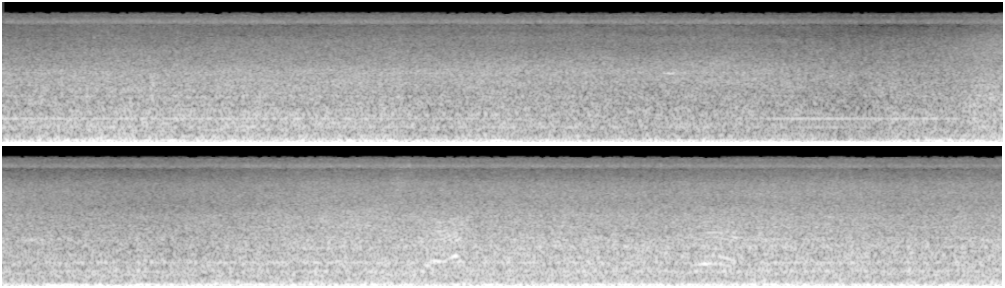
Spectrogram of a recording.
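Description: Steady drone of a jump plane's engine and propeller heard from inside the cabin: a heavy low rumble with a couple of steady whining tones over rushing air noise.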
